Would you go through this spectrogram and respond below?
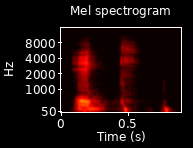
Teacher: as the rule says, I have to stress the second to last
